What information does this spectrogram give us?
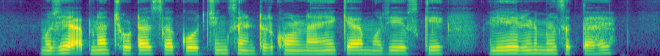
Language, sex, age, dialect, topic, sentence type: Hindi, male, 18-24, Hindustani Malvi Khadi Boli, banking, question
